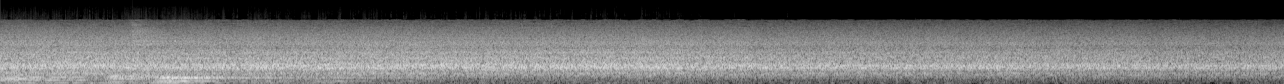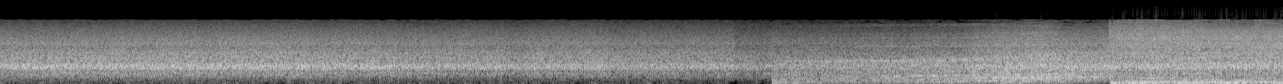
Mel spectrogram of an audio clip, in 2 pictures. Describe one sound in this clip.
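Loud electronic music plays steadily.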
